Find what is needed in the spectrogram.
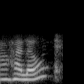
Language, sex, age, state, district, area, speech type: Malayalam, female, 18-30, Kerala, Kottayam, rural, conversation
